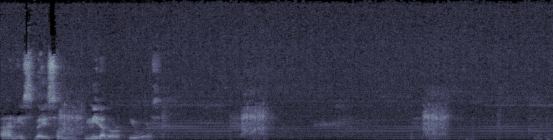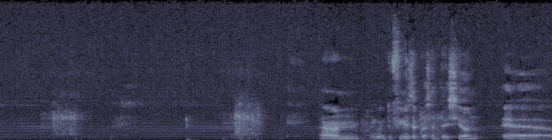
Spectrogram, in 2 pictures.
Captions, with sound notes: and it's based on Mirador viewers. (static buzzing continues) And I'm going to finish the presentation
